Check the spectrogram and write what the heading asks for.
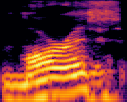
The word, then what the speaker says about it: Maurice: a Merchant Ivory film called Maurice or Morris as they pronounced it in based on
